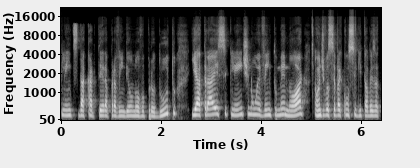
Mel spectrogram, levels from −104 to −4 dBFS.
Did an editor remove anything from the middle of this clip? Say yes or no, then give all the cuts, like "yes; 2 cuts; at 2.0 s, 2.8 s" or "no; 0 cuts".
yes; 1 cut; at 4.9 s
